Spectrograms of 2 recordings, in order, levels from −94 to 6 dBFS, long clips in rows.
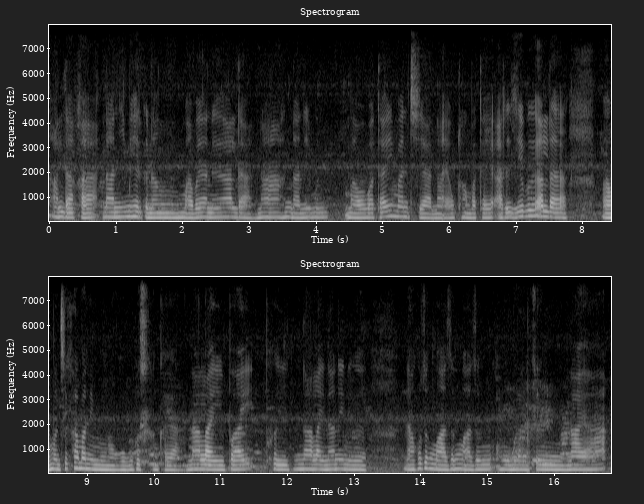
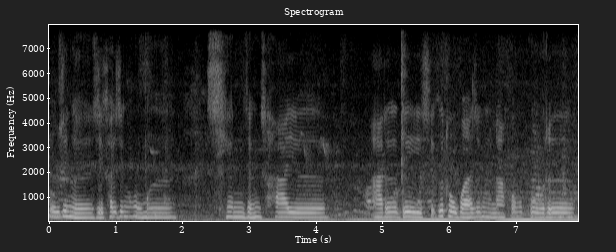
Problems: none marked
